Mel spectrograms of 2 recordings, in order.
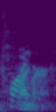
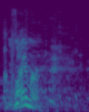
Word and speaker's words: ClimRR: ClimRR, I'm not sure even how to pronounce it. Well, we pronounce it Climber. There you go, Climber.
